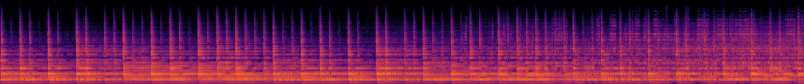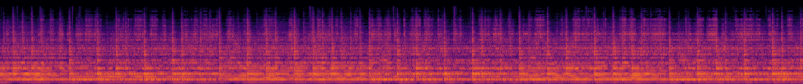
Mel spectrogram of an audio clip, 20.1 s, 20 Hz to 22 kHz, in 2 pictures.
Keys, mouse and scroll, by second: 0.2 double click, 0.5 right click, 1.6 double click, 2.2 typing, 3.4-5.8 typing, 5.3 scroll down 7, 5.6 scroll up 6, 6.1-6.6 scroll down 4, 6.3 middle click, 6.8 scroll up 5, 7.3 scroll, 7.4 scroll up 5, 7.4 m, 8.1 m, 8.2 scroll down 6, 8.4 scroll up 5, 9.1-9.4 scroll up 14, 9.4 scroll down 4, 10.2-10.6 scroll down 20, 10.7 m, 10.8 scroll up 8, 11.9 typing, 12.2 scroll up 8, 12.9 typing, 13.3-13.7 scroll down 12, 14.9-15.5 scroll up 10, 15.5-15.9 scroll down 23, 15.9 typing, 16.3 middle click, 16.6 scroll up 3, 17.4 scroll up 1, 17.4 scroll down 6, 18.0 middle click, 18.2 middle click, 18.6-19.2 scroll up 15, 19.2 typing, 19.5-20.0 scroll down 16.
